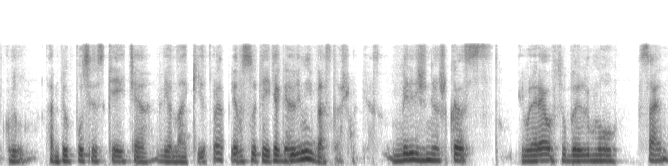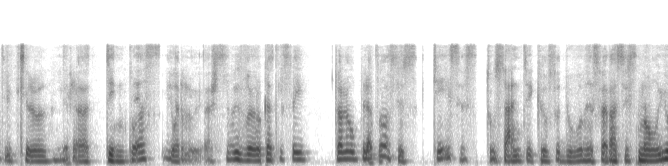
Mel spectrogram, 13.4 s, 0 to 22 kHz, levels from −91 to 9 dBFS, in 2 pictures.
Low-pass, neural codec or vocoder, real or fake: 7.2 kHz; codec, 24 kHz, 1.5 kbps, HILCodec; fake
